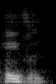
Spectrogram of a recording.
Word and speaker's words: haven: 요건 haven이에요. 발음 기호가 heaven. 그래서 피난처라는 얘기입니다. 그래서 요거 읽으실 때 요거하고 비슷해서 학생들 heaven 하는데 그렇게 읽지 마시고 요것은 haven. 요것은 heaven.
